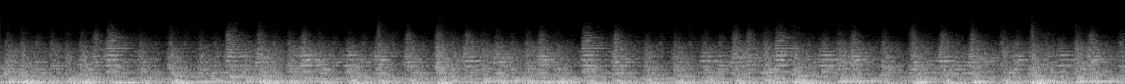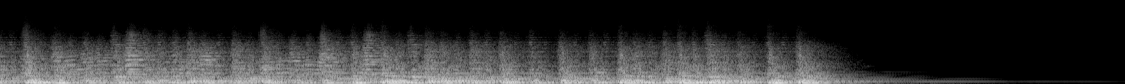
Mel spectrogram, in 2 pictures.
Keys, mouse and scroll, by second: 2.6-14.2 drag, 14.2-16.7 alt+drag, 16.9-20.3 drag.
